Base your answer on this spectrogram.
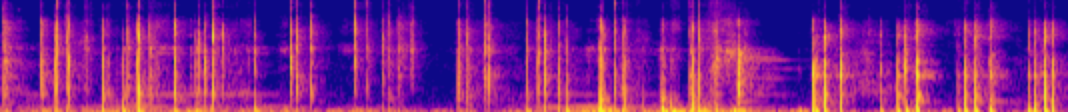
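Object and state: Wooden mannequin hand.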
